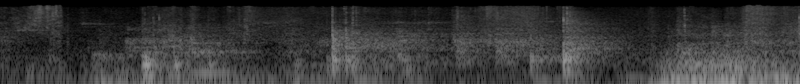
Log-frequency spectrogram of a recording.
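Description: Sheets of paper being handled and rustled at a table, with several short sharp crackles. A low rumble of handling noise comes in about three seconds in.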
